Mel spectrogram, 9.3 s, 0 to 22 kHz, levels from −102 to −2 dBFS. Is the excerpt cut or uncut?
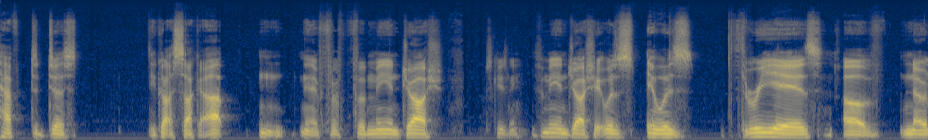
cut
